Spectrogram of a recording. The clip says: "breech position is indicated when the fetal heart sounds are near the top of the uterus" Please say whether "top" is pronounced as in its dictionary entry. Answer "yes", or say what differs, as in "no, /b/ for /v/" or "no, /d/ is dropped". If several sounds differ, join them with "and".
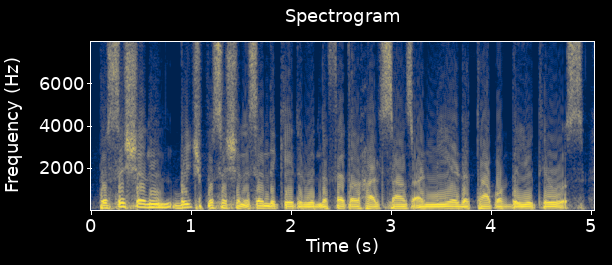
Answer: yes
